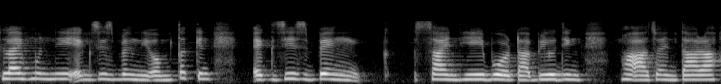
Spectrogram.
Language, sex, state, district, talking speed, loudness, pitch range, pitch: Mizo, female, Mizoram, Aizawl, 165 wpm, -16 LUFS, 215-245 Hz, 230 Hz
